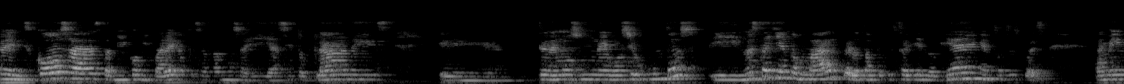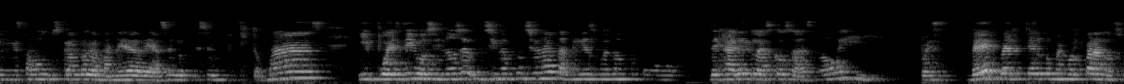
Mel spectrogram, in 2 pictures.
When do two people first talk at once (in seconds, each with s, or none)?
none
